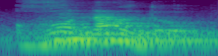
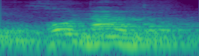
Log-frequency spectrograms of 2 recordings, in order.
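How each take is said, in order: First: Said in the usual way. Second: Ronaldo with a uvular French R; Ronaldo, throaty R at the start; French-accented Ronaldo. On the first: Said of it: "essa se pronuncia". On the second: Shown as a demonstration.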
